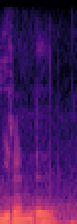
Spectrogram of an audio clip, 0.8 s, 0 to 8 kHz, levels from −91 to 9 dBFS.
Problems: continuous background conversations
